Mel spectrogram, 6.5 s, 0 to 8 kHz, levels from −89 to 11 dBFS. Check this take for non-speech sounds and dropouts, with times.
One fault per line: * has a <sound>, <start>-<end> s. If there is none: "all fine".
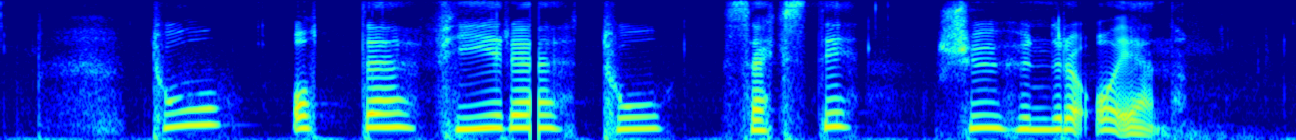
* has a dropout, 2.6-2.7 s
